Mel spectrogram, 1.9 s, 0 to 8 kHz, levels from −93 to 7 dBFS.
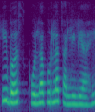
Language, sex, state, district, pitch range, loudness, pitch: Marathi, female, Maharashtra, Pune, 230-270 Hz, -29 LUFS, 260 Hz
